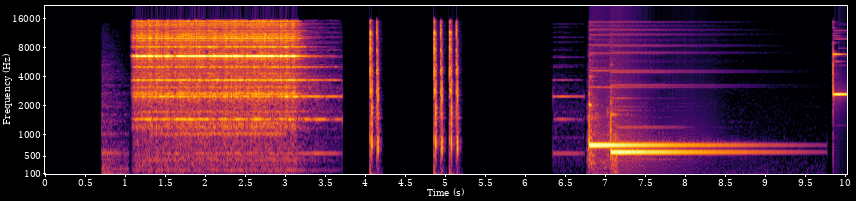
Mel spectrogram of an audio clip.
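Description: An electric school bell rings continuously for about two and a half seconds. Then a computer mouse clicks once, and again in a quick double click. Last, a two-tone ding-dong doorbell chime sounds, high note then low, and fades away slowly.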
